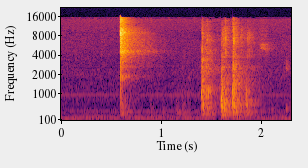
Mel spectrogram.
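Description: Wire cutters snipping the excess off a metal eye pin with one sharp click about half a second in, then a short clatter of small clicks as the hand tools are handled on a wooden board.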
